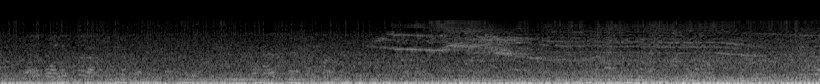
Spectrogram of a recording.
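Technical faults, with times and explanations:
Throughout, Opus compression: the sound is plainly grainy and rough, its tones turned noisy, with nothing above 8.2 kHz. This is likely Opus music mode near 16 kbps filling starved bands with noise. A spectrogram shows a flat 8.2 kHz ceiling over speckled bands.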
